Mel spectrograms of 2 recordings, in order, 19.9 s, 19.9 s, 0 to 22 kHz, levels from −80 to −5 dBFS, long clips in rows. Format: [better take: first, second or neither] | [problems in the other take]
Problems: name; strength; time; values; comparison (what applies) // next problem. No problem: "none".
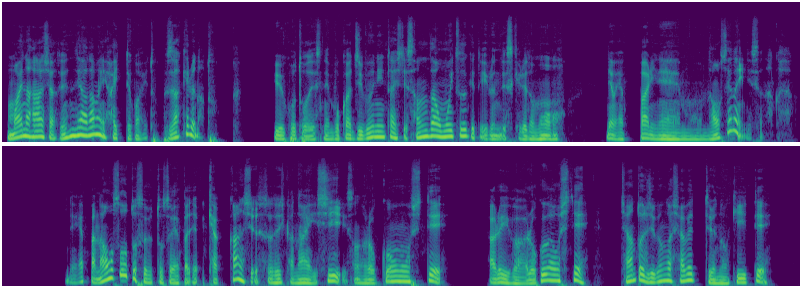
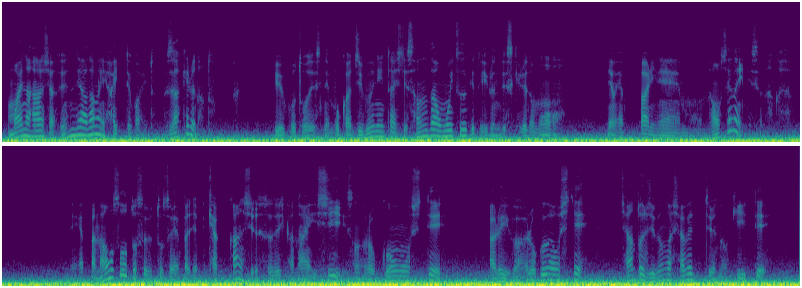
first | low rumble; loud; throughout; 3 dB below the speech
